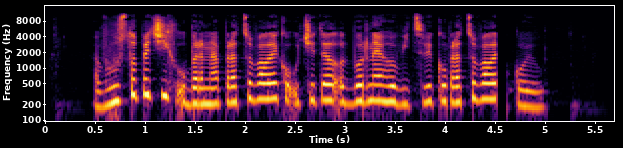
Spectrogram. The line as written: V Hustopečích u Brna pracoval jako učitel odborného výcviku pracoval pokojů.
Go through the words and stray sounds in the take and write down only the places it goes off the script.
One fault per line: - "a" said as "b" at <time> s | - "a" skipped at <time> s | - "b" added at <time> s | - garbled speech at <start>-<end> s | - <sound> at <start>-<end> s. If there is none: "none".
- dropout at 4.5-4.6 s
